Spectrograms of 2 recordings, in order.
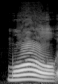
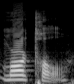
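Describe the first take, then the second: First: It has an American accent with a softened t. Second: It has a British accent with a clear t. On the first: "미국식은 좀 더 moral, moral 이렇게 되고" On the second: "영국식으로는 mortal 이렇게 하더라고요"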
